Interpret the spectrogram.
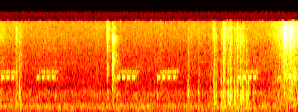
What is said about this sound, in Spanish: a ver, el teléfono.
